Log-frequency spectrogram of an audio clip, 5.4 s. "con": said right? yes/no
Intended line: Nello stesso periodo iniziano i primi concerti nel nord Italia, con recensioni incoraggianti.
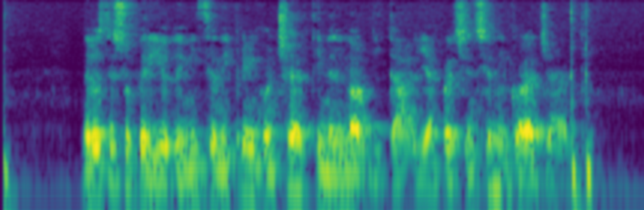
no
